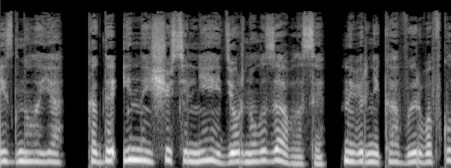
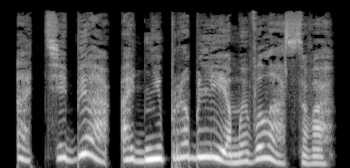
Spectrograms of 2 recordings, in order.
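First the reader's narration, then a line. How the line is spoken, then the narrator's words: Hissed in face. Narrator (Russian): прошипела мне в лицо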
